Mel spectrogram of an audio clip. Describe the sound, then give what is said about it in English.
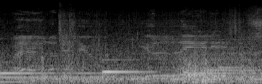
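A speedboat's engine drones with a steady tonal whine over splashing water. It grows slightly louder toward the end as it heads toward another boat, with faint voices underneath. “What is that? A speedboat.”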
